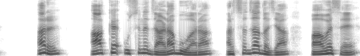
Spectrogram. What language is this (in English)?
Haryanvi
